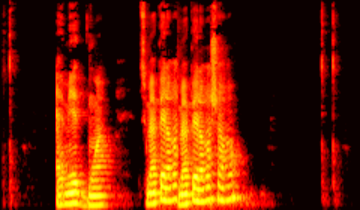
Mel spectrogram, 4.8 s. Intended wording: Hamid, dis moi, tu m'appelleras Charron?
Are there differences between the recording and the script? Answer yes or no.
yes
